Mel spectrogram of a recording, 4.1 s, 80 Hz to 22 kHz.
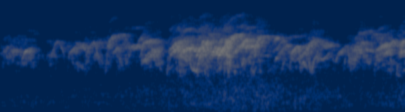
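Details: Swallow on 30 April 2024 with a rapid, buzzy twitter of high notes that rises in loudness mid-passage and then settles back into steady chirping.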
